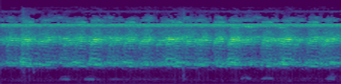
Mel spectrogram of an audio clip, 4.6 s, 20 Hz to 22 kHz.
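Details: A June 2, 2021 night chorus of green tree frogs, Hyla cinerea, at Headquarters Pond, SMNWR, around 9:10 pm. Busy, rhythmic honking fills the air, with short low grunts repeating underneath.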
